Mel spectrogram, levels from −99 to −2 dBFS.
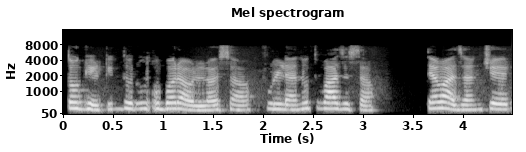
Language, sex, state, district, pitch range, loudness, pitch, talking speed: Konkani, female, Goa, North and South Goa, 205-250 Hz, -17 LUFS, 235 Hz, 160 wpm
